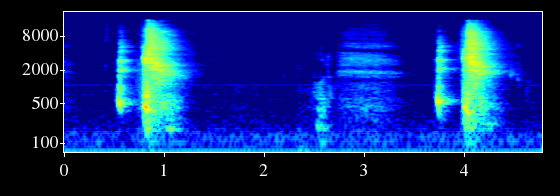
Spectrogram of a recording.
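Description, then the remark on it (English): Two loud sneezes about three seconds apart, each starting with a sharp inhaled gasp before the burst, with a faint breathy sound in between. “Okay, sneezes are always come in twos.”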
